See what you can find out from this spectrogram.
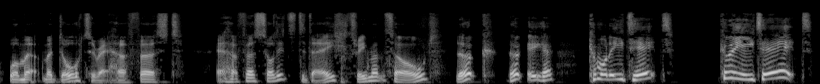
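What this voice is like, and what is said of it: Put-on American accent. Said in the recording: “Obviously with an American accent.”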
